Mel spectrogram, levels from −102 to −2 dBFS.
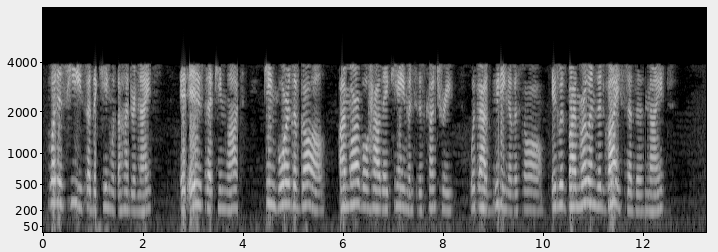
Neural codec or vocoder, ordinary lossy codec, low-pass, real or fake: none; AAC, 16 kbps; 7.2 kHz; real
